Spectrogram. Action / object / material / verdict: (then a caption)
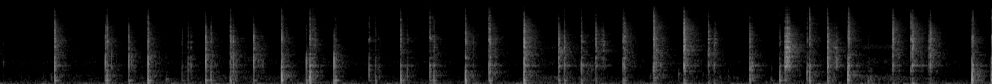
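tap / wooden serving tray / wood / none. Long colored fake nails tap on the face of an empty, round, shallow, glossy wooden serving tray with a rim, held upright. About 33 quick, sharp taps come in an uneven, rapid rhythm, each a bright, dry click that dies away almost at once.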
